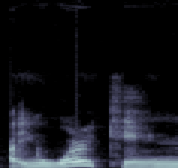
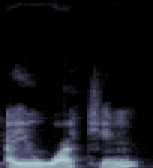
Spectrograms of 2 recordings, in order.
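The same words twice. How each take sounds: First: "working" said slowly with a sounded r; careful "working", distinct from "walking"; adapted pronunciation. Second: "working" without r, sounding like "walking"; Kenyan pronunciation. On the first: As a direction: say "working" carefully, r clearly there. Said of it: "Like, now I say". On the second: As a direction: say "working" as "wokking". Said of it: "it's like walking". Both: Shown as a demonstration.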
